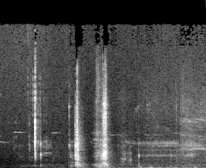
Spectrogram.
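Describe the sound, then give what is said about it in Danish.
The door of a house in Sweden being opened onto a field: a sharp latch click, then a couple of scraping, creaking movements as it swings, followed by a low rumble of outdoor ambience. “Her er fred og ro, når jeg åbner døren og kigger ud over marken og hører fuglene pippe.”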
